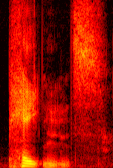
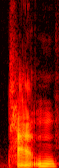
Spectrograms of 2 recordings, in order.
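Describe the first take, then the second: First: The first vowel is a long 'ay' sound. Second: The first vowel is a short 'a' sound. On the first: This is an older pronunciation. "some older people pronounce them patents uh, to rhyme with latent" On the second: This is the current pronunciation. "We all say patent"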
